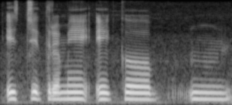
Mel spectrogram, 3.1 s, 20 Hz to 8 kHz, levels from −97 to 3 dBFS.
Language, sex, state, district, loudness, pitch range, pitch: Hindi, male, Chhattisgarh, Raipur, -13 LUFS, 185-195 Hz, 190 Hz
